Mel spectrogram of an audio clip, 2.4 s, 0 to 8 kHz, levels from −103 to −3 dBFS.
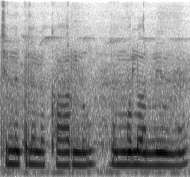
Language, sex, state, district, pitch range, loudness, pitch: Telugu, female, Andhra Pradesh, Annamaya, 210-220 Hz, -13 LUFS, 215 Hz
